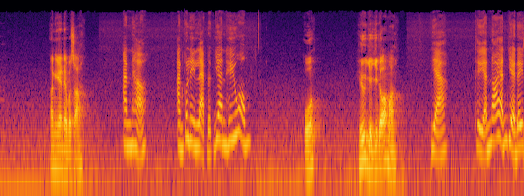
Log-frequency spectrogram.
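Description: A man talks calmly on a phone.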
